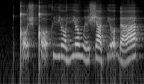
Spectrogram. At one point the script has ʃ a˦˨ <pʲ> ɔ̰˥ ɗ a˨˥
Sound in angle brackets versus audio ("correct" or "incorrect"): correct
